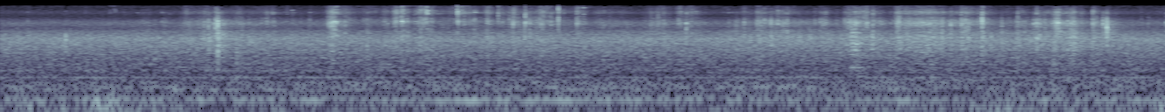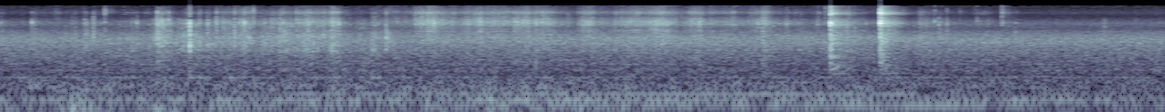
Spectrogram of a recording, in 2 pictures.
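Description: Plastic bags and bubble wrap crinkling and rustling as hands unwrap slingshots and their parts, over a steady hiss. Two sharp clicks come close together near the end.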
